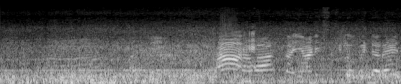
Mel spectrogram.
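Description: Steady road and wind noise with engine drone inside a Maruti Suzuki Eeco van moving at highway speed, with a faint steady tone in the first half. A person's voice comes in about halfway.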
